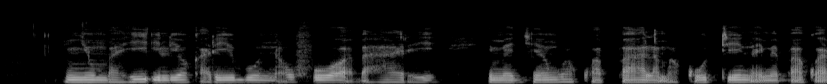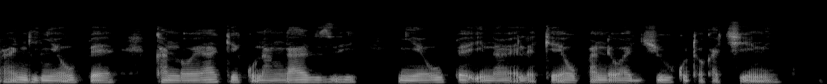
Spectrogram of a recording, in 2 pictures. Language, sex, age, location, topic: Swahili, male, 18-24, Mombasa, government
